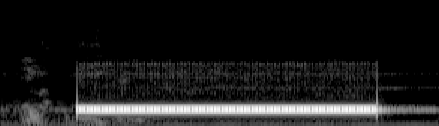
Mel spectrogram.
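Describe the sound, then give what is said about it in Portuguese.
A telephone line gives a busy signal during a call: one loud, steady tone of about two seconds with a clean start and stop, and faint talk just before it. “Tá o número está ocupado no momento.”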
